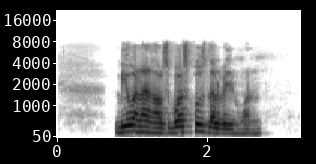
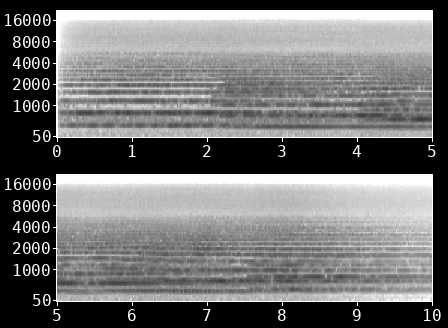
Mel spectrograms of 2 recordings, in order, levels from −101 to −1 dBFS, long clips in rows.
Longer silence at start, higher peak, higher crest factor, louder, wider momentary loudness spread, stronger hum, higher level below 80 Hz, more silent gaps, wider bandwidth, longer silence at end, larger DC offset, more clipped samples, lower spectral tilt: first, 0.8 s vs 0.05 s; first, -2 dBFS vs -18 dBFS; about the same, 12 dB vs 14 dB; first, -13 LUFS vs -30 LUFS; first, 13 LU vs 6 LU; neither; first, -58 dBFS vs -76 dBFS; neither; second, 8 kHz vs 16.5 kHz; first, 0.55 s vs 0 s; neither; neither; first, -5.5 dB/octave vs -1.5 dB/octave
